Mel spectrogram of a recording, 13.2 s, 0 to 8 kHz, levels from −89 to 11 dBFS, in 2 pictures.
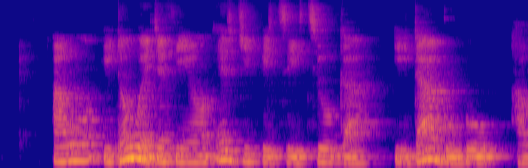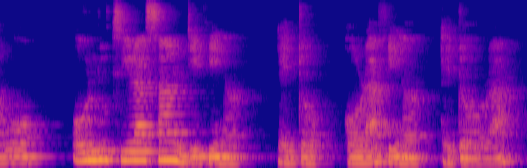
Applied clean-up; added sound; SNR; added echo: none; none; none; reverberation time 0.6 s.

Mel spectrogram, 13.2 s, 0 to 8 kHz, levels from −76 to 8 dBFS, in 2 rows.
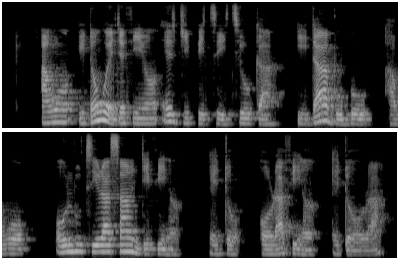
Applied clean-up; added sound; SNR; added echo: none; none; none; none.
